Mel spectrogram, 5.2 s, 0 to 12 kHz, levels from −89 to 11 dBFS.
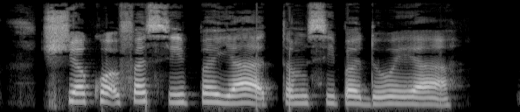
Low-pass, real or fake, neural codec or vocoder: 10.8 kHz; fake; vocoder, 24 kHz, 100 mel bands, Vocos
